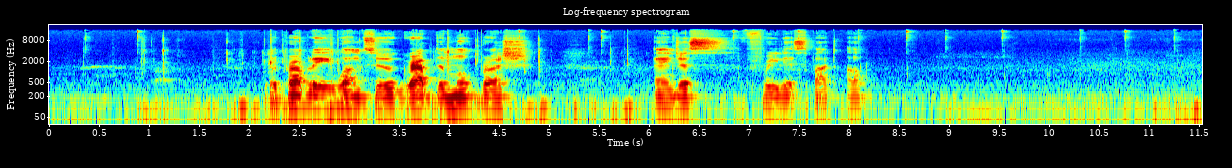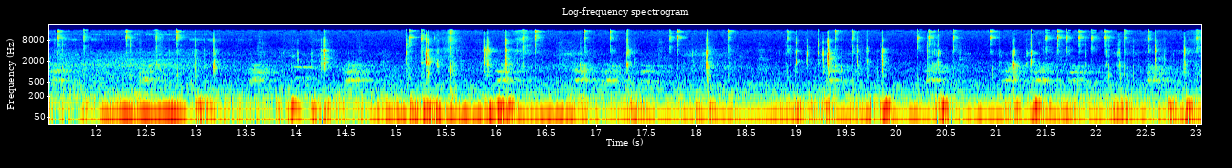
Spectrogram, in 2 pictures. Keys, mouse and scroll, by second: 0.3 click, 0.9 KP_1, 1.4 scroll down 2, 2.2 KP_1, 3.8 f, 6.1-12.9 drag, 12.9 KP_1, 14.2 ctrl+Tab, 15.4-15.8 scroll up 1, 15.8 i, 16.1 click, 16.8 middle click, 17.1 scroll up 1, 18.3-22.6 middle drag, 22.6 f.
